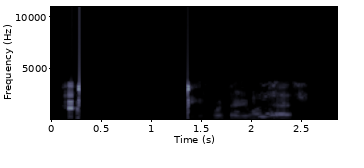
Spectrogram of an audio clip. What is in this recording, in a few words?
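Raleigh Police Southeast District Dispatch; wake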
